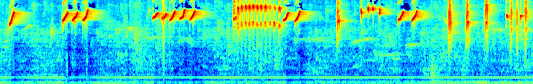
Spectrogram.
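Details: Caged kolibri ninja sunbird, bought recently and singing loudly three days after moving cage: high, thin chirps repeated in quick pairs and triplets, with a rapid buzzy trill midway and a faint steady hum behind.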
